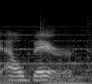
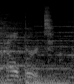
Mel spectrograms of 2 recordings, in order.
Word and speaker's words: Albear: Yeah, I'm still having a brain fart about enhance, but I'm hopeful I can play Albear. That's how you pronounce his name. Not Albert. Albear, which is really silly.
